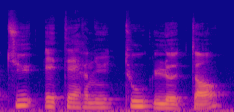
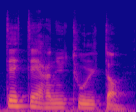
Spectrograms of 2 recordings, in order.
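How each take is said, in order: First: Said in the usual way. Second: "t'éternues tout le temps" run together, tu cut to t; contracted pronunciation. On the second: Shown as a demonstration. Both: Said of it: "will be pronounced".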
